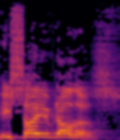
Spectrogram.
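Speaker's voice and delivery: mock, derisive, sneering, jeering tone. Telling of the one nailed up, the speaker quotes his mockers, imitating a mocking voice. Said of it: "Can you hear the mocking in their voice?".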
